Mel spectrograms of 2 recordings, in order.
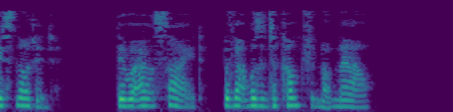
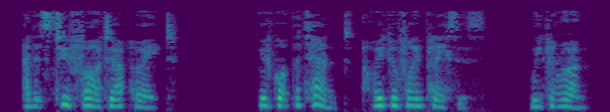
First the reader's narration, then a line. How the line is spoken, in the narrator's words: Remus murmured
